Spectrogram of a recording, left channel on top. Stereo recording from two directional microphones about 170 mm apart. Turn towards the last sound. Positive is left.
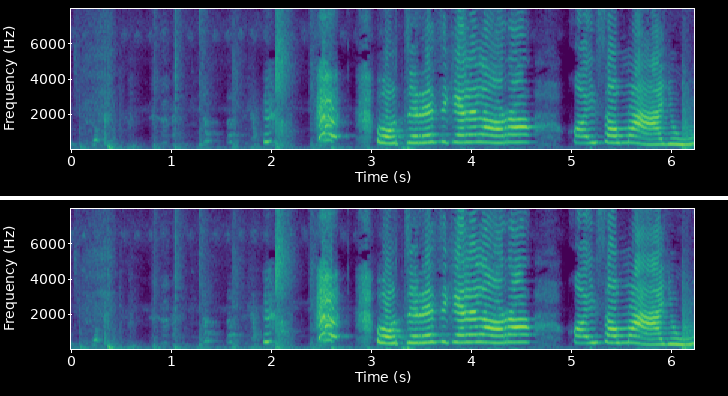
turn(degrees=-5)  # may be behind; listen again after turning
